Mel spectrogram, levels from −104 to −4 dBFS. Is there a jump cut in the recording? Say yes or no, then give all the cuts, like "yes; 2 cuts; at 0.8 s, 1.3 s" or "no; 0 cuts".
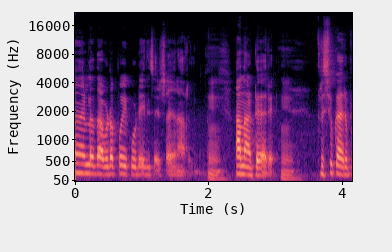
no; 0 cuts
